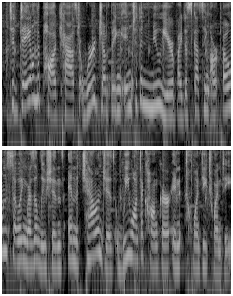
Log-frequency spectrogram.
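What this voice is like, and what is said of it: Congested voice from a cold. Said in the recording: “I'm just recovering from a cold, so please excuse my voice ... I feel a lot better than I sound. It's still a bit like sinus achy”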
